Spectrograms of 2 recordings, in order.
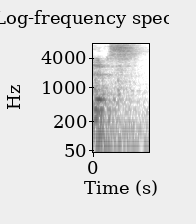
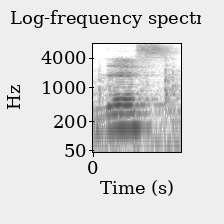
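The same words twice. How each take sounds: First: It is said in a low, dismissive tone. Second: It is said in a calm, neutral pitch. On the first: The speaker acts superior to the listener. The speaker calls it wrong. "a breaking rapport voice" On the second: The speaker sounds relaxed and confident. The speaker calls it right. "a neutral voice"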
